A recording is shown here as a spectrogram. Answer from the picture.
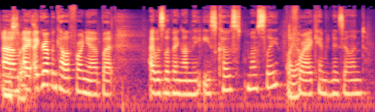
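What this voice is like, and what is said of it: American accent. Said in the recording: “I'm originally from the States, which you can probably tell from my accent.”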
